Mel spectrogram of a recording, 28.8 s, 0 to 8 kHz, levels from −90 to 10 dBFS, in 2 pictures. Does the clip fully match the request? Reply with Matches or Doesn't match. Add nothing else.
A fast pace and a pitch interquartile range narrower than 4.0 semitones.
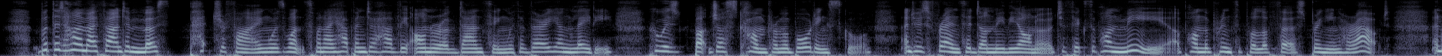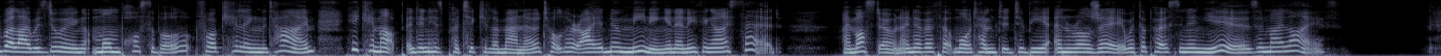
Matches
